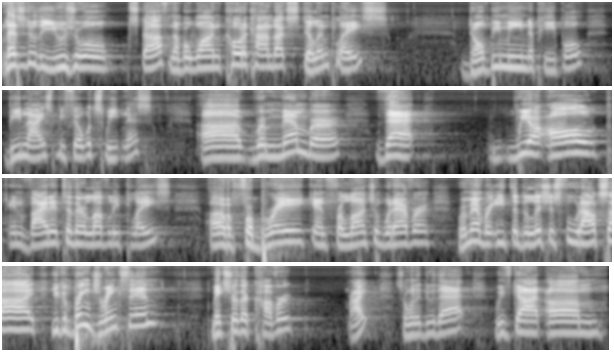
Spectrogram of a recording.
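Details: Adult male speaker; normal voice.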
